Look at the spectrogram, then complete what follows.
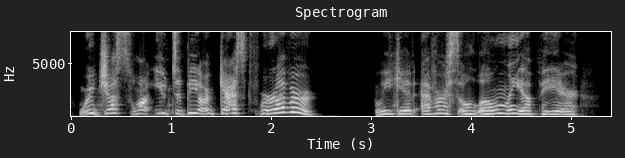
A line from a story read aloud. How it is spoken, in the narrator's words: The man from the ticket booth yelling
